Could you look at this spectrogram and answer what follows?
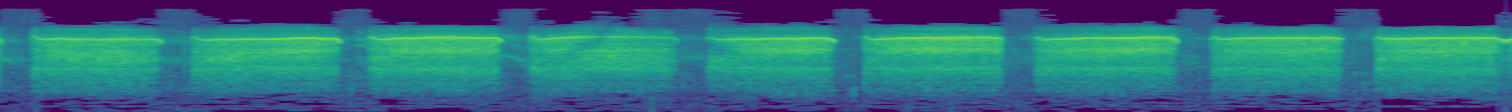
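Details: Swiftlet roosting call, a lure sound for swiftlet houses: a hissing, buzzy note with a thin high whistle on top, each lasting most of a second and repeated steadily about once a second.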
